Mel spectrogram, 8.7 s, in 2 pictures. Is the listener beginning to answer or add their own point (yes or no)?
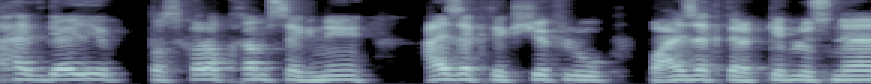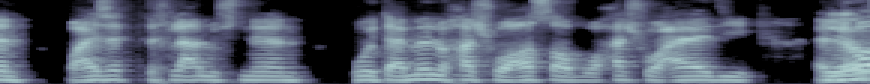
no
